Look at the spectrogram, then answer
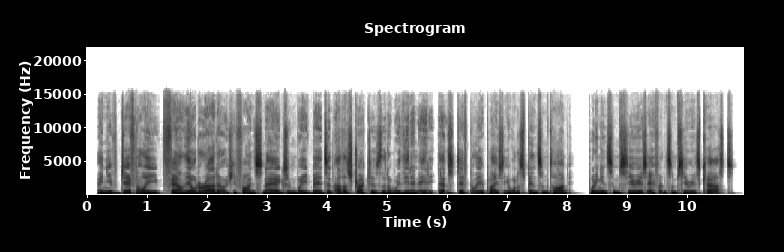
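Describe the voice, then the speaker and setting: Talking very fast with an Australian accent, a man has a dark, mellow tone at a medium pitch. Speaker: fishing podcast host and scientist. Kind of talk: solo podcast monologue. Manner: loud; animated.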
